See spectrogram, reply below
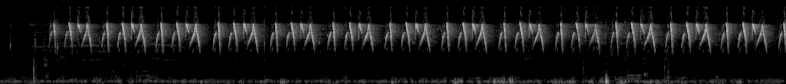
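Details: Sunda warbler delivering its combative song meant to trigger other birds: after a brief silent start, a sustained rapid stream of high, piercing chirps, tightly packed and repeated without a break.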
